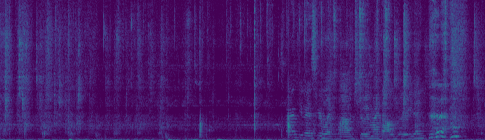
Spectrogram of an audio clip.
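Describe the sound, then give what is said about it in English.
Dogs chew food with wet, irregular clicks and smacks throughout, and a person starts talking over the chewing partway through. “You guys hear, like, loud chewing. My dogs are eating.”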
